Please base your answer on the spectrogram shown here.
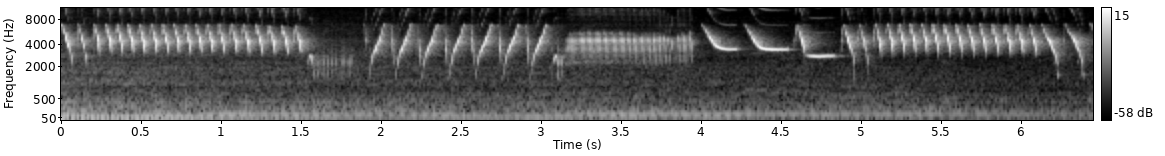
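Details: Belgian canary delivering dense buzzing trills, a quick series of falling notes, a short nasal roll and ringing chirps before another long rapid trill.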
